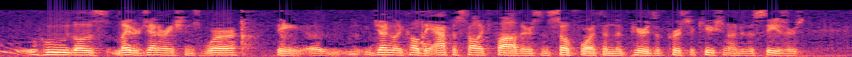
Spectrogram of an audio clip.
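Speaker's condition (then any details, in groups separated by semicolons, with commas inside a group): No condition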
